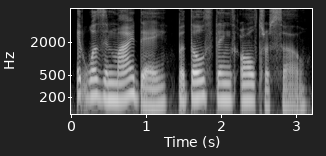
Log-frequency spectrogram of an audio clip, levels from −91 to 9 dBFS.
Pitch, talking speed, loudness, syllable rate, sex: 180 Hz, 185 wpm, -19 LUFS, 4.2 syllables/s, female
